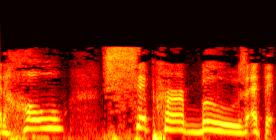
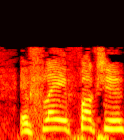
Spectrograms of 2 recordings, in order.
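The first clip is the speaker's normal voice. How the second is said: usual speaking voice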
